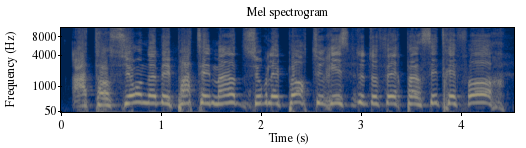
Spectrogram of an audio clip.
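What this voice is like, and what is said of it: Put-on German-sounding accent, character voice. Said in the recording (French): “un accent allemand ... Ça sonne belge un peu.”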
